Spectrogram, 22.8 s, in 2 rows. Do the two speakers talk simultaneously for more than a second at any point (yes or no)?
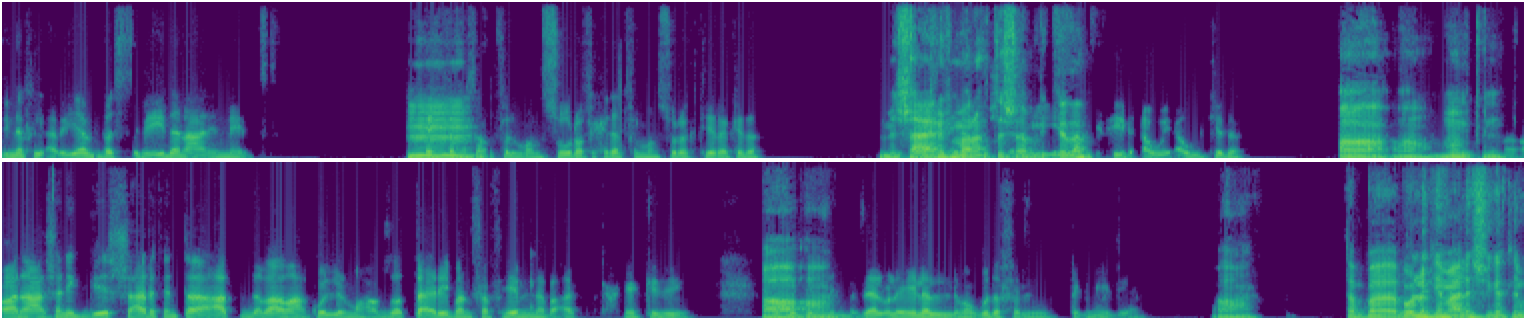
yes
